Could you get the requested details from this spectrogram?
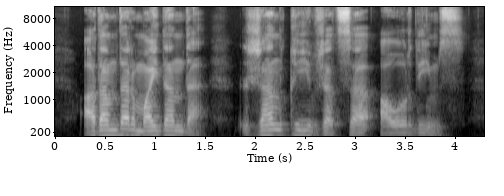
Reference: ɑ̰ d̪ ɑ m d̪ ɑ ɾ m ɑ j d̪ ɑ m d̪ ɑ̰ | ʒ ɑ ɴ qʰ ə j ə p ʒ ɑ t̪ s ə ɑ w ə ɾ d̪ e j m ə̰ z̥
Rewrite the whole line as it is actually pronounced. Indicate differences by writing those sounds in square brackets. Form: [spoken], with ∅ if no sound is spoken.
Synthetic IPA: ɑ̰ d̪ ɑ m d̪ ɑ ɾ m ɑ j d̪ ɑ [n] d̪ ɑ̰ | ʒ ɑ ɴ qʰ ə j ə p ʒ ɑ t̪ s [ɑ] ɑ w ə ɾ d̪ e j m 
